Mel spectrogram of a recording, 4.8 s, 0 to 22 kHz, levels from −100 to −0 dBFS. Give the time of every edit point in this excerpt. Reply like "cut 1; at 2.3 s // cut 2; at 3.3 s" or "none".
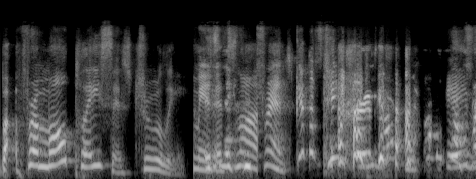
cut 1; at 1.9 s // cut 2; at 2.6 s // cut 3; at 3.2 s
